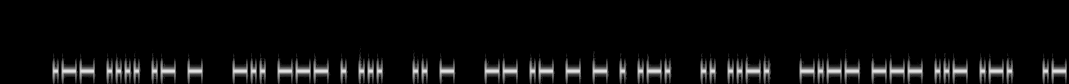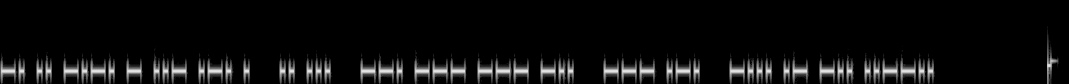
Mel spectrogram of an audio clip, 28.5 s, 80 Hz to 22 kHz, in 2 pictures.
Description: Morse code, heard as a keyed tone, about 20 wpm, 700 Hz. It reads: WHAT DOES IT MATTER IF YOUR PICTURE IS GOOD OR BAD?
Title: Sentences from Top 1000 Words - Review Part 1 - 20wpm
